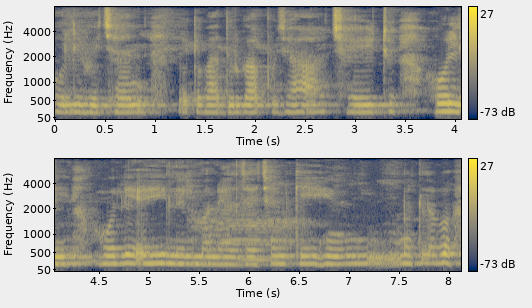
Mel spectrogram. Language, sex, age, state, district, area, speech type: Maithili, female, 30-45, Bihar, Madhubani, rural, spontaneous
